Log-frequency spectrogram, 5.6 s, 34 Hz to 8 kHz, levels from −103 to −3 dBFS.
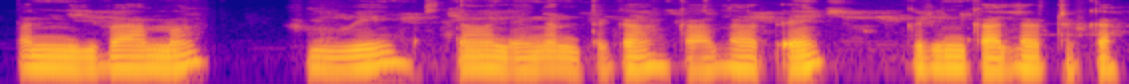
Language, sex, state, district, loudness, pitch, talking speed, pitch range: Wancho, male, Arunachal Pradesh, Longding, -22 LUFS, 100 Hz, 115 wpm, 100-105 Hz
